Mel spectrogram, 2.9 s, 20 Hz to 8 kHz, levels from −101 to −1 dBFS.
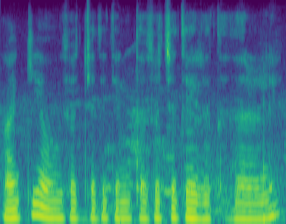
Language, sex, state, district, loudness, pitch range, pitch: Kannada, male, Karnataka, Koppal, -18 LUFS, 110-115 Hz, 115 Hz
